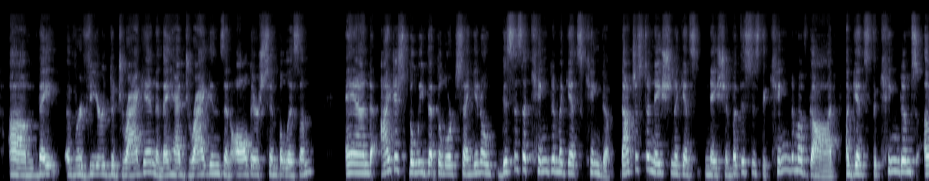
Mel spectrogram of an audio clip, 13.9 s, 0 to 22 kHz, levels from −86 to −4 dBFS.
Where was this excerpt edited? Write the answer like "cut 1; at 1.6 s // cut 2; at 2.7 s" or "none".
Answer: cut 1; at 9.2 s // cut 2; at 12.6 s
